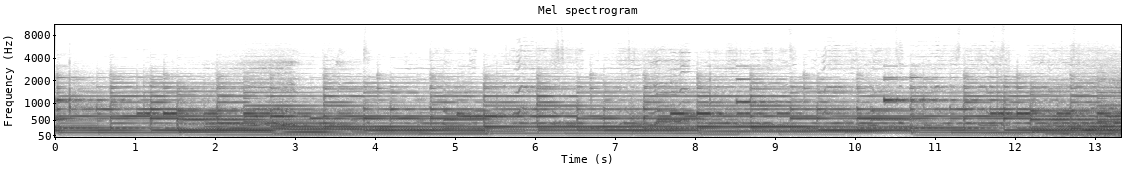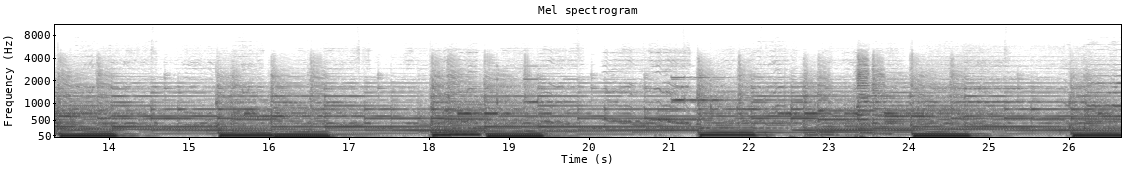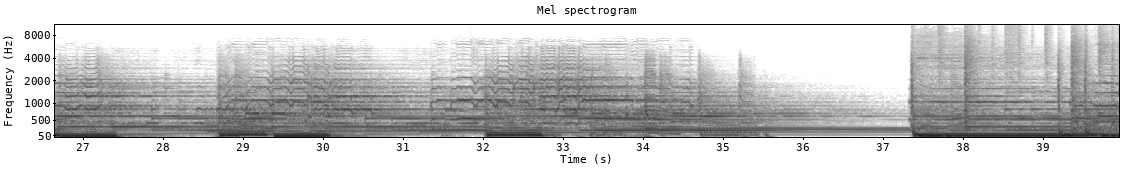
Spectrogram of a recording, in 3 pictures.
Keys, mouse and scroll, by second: 0.5 ctrl+i, 1.4 x, 2.8 KP_7, 2.8 KP_5, 3.7-4.3 scroll down 2, 4.3 click, 5.0 scroll up 1, 5.7 shift+d, 6.7 shift+d, 8.3 d, 9.1 shift+z, 9.9 shift+d, 12.3 z, 13.5 shift+d, 16.2-17.0 middle drag, 18.7-20.3 middle drag, 20.3-21.8 drag, 22.1-24.5 middle drag, 25.5 click, 26.4 middle click, 27.6-31.8 drag, 33.3 click, 33.7-34.5 middle drag, 34.1 typing, 35.4-36.2 drag, 36.9 F9, 39.8-39.9 middle drag.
